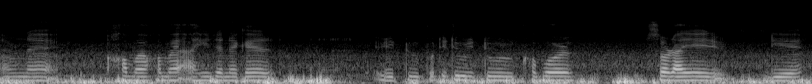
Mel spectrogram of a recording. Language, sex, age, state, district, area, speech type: Assamese, female, 45-60, Assam, Jorhat, urban, spontaneous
